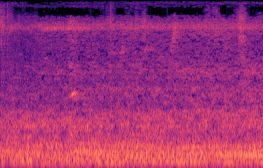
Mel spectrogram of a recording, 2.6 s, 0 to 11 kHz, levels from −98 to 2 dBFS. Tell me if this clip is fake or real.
real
